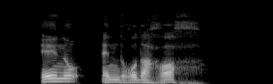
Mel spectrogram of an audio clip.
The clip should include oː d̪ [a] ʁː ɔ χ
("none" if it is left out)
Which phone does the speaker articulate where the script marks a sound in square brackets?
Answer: a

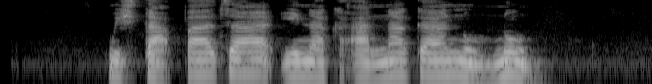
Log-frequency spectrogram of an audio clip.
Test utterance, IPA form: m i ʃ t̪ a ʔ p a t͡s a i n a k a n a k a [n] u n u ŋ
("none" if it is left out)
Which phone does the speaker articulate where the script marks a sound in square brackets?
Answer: n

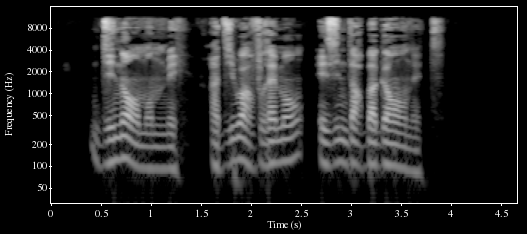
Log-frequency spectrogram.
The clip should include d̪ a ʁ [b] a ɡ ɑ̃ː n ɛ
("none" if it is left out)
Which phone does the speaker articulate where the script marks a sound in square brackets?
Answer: b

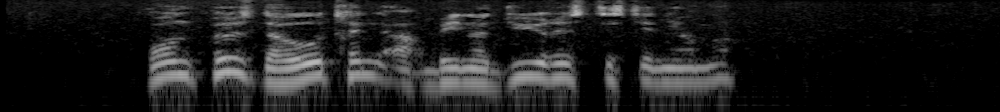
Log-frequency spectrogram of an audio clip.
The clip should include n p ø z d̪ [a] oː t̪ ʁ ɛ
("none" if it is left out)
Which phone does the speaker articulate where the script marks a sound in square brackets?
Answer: a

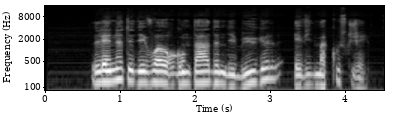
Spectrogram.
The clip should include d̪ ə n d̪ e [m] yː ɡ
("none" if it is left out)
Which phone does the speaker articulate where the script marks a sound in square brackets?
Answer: b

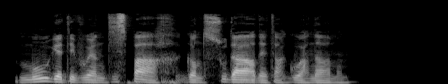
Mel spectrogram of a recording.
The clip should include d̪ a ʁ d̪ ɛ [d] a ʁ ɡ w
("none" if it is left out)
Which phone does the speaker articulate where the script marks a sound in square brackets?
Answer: t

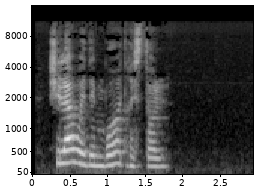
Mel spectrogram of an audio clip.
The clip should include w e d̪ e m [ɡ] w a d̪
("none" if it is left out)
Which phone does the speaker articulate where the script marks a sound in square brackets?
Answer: b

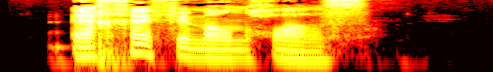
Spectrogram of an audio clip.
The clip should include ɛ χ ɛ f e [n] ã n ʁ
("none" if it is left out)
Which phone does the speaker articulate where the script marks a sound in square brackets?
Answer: m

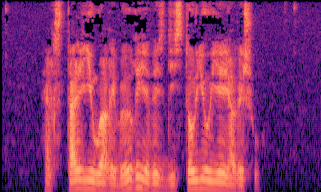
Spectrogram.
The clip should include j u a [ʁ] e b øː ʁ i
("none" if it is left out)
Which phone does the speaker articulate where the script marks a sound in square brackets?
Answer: ʁ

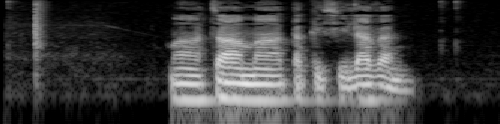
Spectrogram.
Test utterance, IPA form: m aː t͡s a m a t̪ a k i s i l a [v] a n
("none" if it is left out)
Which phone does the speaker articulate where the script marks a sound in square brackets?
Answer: ð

